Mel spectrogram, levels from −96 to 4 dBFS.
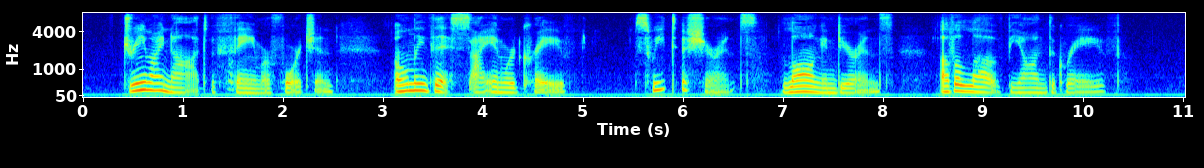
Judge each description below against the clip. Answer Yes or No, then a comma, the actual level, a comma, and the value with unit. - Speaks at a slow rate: Yes, slow, 120 wpm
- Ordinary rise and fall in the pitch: Yes, average, 4.8 semitones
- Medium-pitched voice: Yes, medium, 170 Hz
